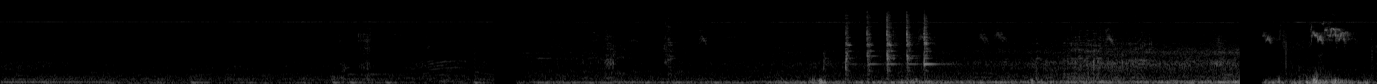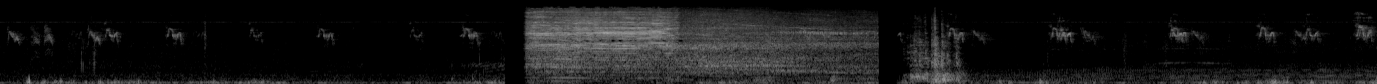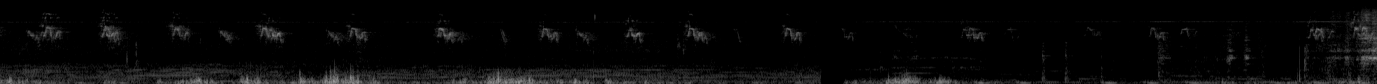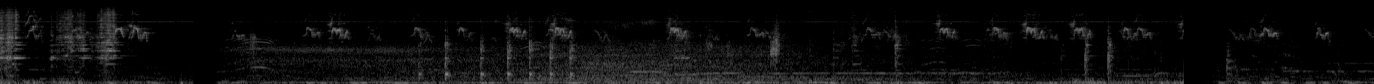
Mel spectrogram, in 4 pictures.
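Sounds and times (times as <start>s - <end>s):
small birds chirping: 43.6s - 55.0s.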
